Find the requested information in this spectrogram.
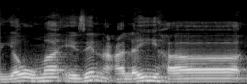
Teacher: اس میں یومئذن ایسے نہیں پڑھیں گے، کیونکہ یا نرم آواز کے ساتھ جلدی پڑھا جائے گا، میم جلدی پڑھا جائے گا، حمزہ بھی جلدی پڑھا جائے گا، اور زال 2 زیر زن، یہ بھی جلدی پڑھا جائے گا، اور عین بھی جلدی پڑھا جائے گا، لام بھی، اور ہا کھینچ کے پڑھا جائے گا، کیونکہ ہا کے ساتھ الف مل کے رہا ہے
